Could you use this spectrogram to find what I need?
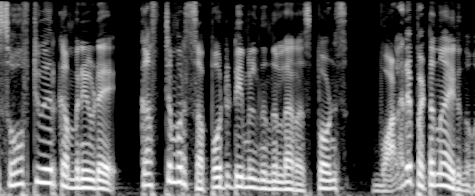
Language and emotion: Malayalam, surprised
